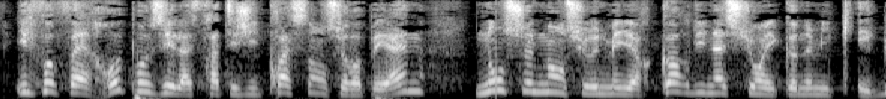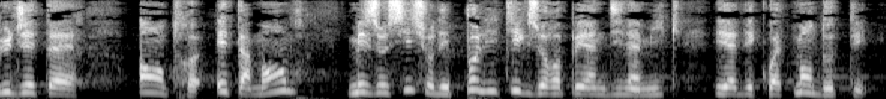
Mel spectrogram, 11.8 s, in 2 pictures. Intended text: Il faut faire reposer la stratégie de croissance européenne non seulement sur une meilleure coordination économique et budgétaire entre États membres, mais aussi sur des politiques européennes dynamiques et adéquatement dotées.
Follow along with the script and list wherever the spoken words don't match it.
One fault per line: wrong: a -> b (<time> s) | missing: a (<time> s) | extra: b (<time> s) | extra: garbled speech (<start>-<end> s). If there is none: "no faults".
no faults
